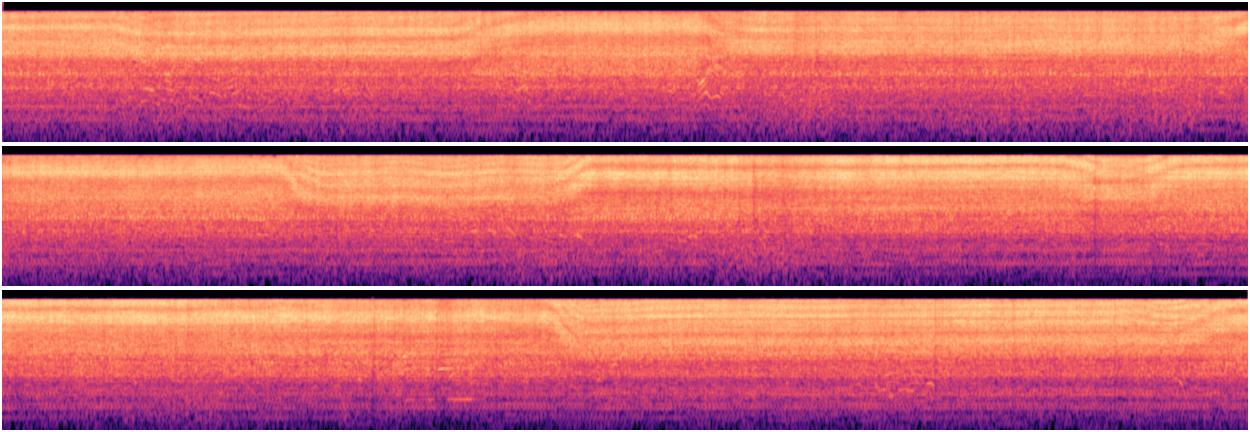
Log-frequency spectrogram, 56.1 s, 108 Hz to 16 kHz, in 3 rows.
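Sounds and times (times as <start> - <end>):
crowd voices: 0.0 - 56.0
old engines running: 0.0 - 56.0.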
